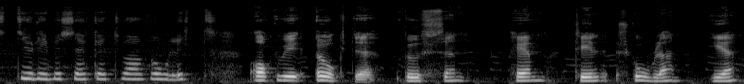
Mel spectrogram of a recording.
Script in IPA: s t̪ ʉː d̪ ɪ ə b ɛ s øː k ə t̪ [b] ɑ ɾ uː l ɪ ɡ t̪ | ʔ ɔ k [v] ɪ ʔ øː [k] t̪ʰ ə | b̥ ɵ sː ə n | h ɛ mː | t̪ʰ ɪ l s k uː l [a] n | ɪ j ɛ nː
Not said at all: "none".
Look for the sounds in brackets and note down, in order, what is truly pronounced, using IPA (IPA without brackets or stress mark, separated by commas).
v, v, k, a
